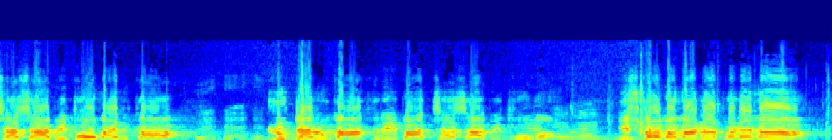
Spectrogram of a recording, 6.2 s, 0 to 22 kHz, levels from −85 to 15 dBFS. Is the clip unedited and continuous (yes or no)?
yes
